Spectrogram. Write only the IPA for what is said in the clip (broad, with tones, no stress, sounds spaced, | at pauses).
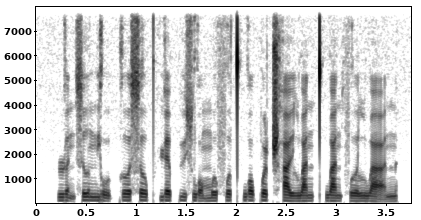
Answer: ɻ ə̰˨˩ n s ɹ̩˥˩ n̪ j o̰˨˩ ʊ̯ k ɤ˧˥ s ɤ˧˥ pʰ ɥ ɛ˧˥ p y˥ s w ɔ̰˨˩ m ɤ˥˧ f ɤ˥˩ t̪ʰ w ɔ˥ p ɤ˥ ʈ͡ʂʰ a˥˩ ɪ̯ l w a˥ n t̪ʰ w a˥˩ n f ɤ˧˥ l w a̰˨˩˦ n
